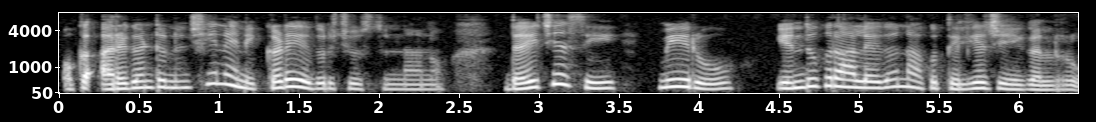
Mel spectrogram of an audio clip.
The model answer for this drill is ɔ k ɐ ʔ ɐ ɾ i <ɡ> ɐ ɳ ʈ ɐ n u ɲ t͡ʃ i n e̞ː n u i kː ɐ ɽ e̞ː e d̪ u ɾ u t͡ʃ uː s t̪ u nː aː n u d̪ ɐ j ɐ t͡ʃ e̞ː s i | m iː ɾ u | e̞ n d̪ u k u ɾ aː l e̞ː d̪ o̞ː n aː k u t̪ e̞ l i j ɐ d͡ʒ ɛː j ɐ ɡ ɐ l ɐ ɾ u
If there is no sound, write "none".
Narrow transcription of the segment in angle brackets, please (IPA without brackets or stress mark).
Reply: ɡ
